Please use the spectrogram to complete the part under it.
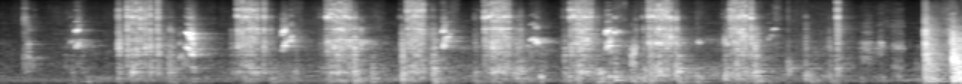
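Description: A ratchet wrench loosens the nut beneath a toilet being removed, making a string of close, crisp clicking bursts in an uneven back-and-forth rhythm.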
